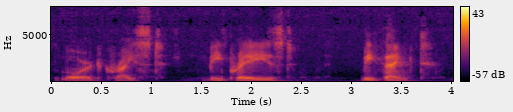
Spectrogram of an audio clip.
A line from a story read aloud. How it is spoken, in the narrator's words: He murmured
